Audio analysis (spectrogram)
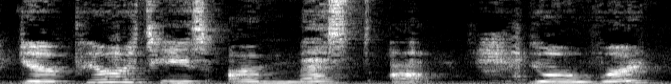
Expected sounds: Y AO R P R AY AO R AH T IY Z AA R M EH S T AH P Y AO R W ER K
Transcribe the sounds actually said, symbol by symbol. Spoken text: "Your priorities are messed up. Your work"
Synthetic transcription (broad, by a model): Y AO R P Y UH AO R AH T IY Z AA R M EH S T AH P Y AO R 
